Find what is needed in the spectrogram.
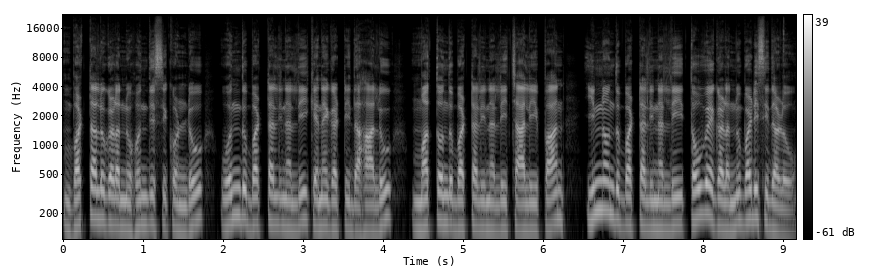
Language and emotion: Kannada, neutral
